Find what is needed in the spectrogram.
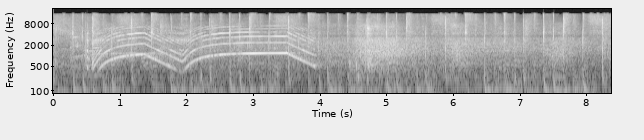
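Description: A siren wails, rising and falling twice, during the first half, over music with a driving beat.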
